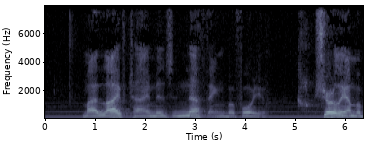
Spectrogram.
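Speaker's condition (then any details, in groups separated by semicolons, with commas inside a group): ALS; choking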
